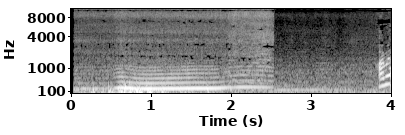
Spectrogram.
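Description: FLIR Black Hornet nano-helicopter drone's rotor motor buzzing with a steady pitch, bending up slightly before it cuts off suddenly about two and a half seconds in. A much fainter low hum of the small drone in flight follows.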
